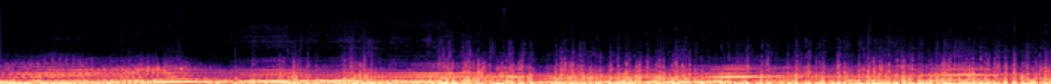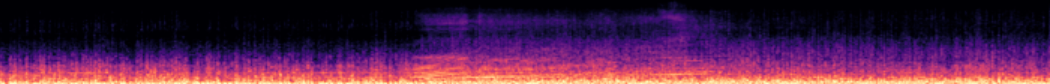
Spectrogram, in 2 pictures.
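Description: Car engine accelerating from a roll with heavy wind and road noise, heard from inside the moving car. About twenty seconds in, the revs climb in a quick run of rising pitches.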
